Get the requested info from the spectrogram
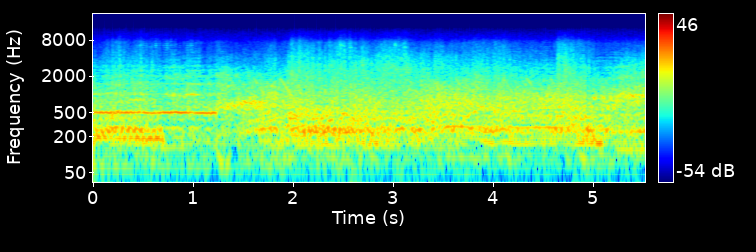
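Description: Cars driving fast, with engine and tyre noise, in an action film's soundtrack.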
